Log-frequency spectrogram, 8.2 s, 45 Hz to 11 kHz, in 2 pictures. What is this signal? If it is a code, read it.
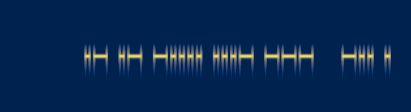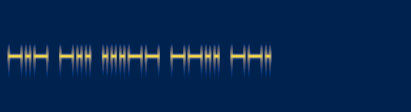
Morse code, heard as a keyed tone, about 28 wpm, 700 Hz. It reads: AA6VO DE KD3ZG
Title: USA Callsign DE Callsign - 5 Characters - 28wpm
